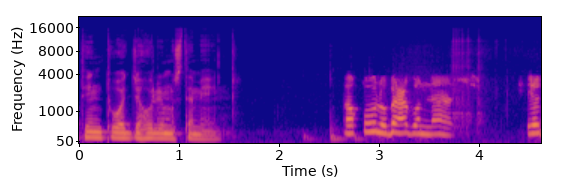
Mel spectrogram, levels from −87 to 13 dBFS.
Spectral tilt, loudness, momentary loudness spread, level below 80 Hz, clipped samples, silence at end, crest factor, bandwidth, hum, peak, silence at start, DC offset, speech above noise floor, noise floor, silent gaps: -5.5 dB/octave; -27 LUFS; 21 LU; -66 dBFS; under 0.1%; 0 s; 18 dB; 15.5 kHz; none; -10 dBFS; 0 s; under 0.1%; 42 dB; -69 dBFS; none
